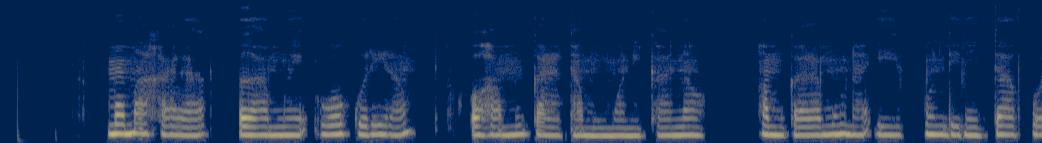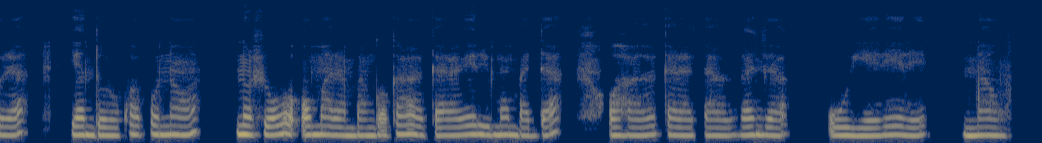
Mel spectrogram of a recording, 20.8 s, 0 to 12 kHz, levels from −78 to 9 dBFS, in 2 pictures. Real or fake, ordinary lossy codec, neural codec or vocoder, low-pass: real; AAC, 64 kbps; none; 10.8 kHz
